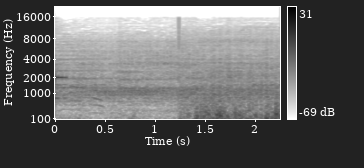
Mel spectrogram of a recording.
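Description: Motorcycle riding noise on an action camera: a low rumble of wind and road, quiet for about the first second, then louder and uneven from about a second and a half in.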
